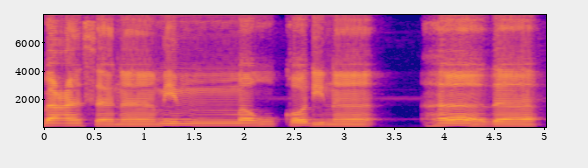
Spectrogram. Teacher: Nah, dari mim marqadina ke hadza itu kalau kita bacanya disambung itu harus ada saktahnya, artinya ada jeda sekira 2 harokat tapi kita gak boleh nafas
